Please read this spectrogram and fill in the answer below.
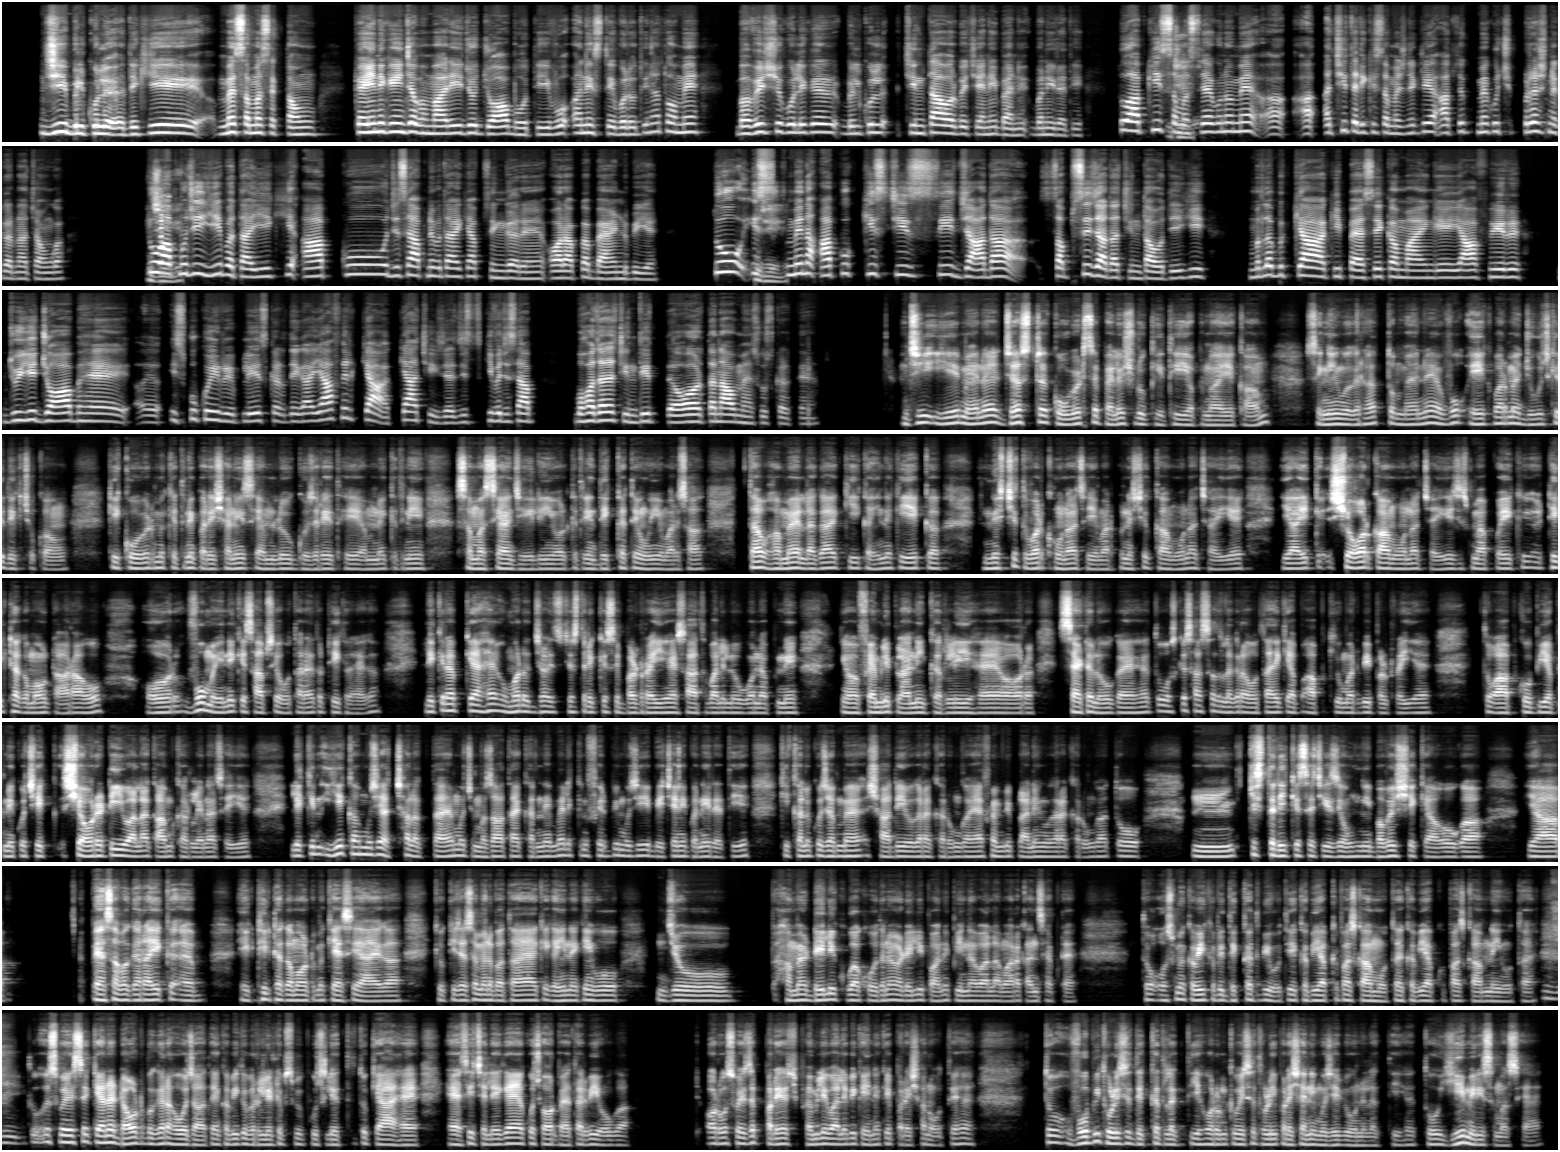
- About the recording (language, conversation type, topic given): Hindi, advice, अनिश्चित भविष्य के प्रति चिंता और बेचैनी
- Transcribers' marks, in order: in English: "जॉब"; in English: "अनस्टेबल"; in English: "सिंगर"; in English: "बैंड"; in English: "जॉब"; in English: "रिप्लेस"; in English: "जस्ट"; in English: "वर्क"; in English: "श्योर"; in English: "अमाउंट"; in English: "फैमिली प्लानिंग"; in English: "सेटल"; in English: "श्योरिटी"; in English: "फैमिली प्लानिंग"; in English: "अमाउंट"; in English: "डेली"; in English: "डेली"; in English: "कान्सेप्ट"; in English: "डाउट"; in English: "रिलेटिव्स"; in English: "फैमिली"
